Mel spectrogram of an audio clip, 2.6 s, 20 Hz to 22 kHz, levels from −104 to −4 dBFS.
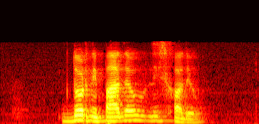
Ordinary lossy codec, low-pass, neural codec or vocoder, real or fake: AAC, 24 kbps; 5.4 kHz; none; real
